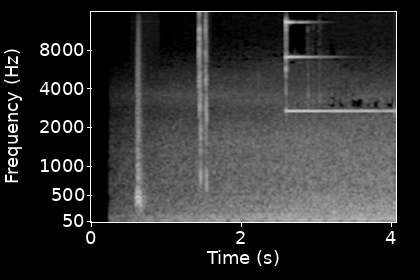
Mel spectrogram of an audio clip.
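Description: Subscribe-button animation sound effects: a short pop, a quick double mouse click, then a bright notification-bell ding that starts past halfway and rings on. Under them is a steady low outdoor rumble that fades in at the start.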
